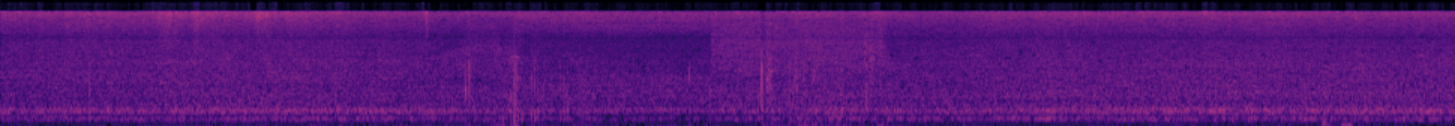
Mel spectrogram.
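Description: A honey bee swarm buzzes as bees march out of a hole toward a new hive, a dense continuous hum close by with no voices.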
